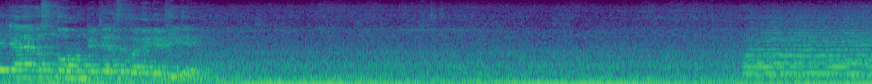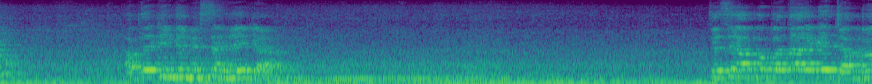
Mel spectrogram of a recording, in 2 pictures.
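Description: A young man speaks clearly nearby.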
